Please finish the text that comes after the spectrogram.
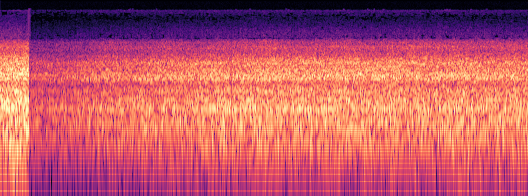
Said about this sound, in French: Dans cet extrait, le technicien décrit son travail d'étude de la répartition des intensités. On est à Vaison-la-Romaine. Avec un bruit blanc, les effets dus au maxima et au minima des ondes stationnaires d'une fréquence unique s'estompe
